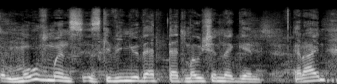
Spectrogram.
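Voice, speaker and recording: Against noticeable background noise, a man talks at a moderate pace. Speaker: podcast host. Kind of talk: casual interview chat. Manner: loud.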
